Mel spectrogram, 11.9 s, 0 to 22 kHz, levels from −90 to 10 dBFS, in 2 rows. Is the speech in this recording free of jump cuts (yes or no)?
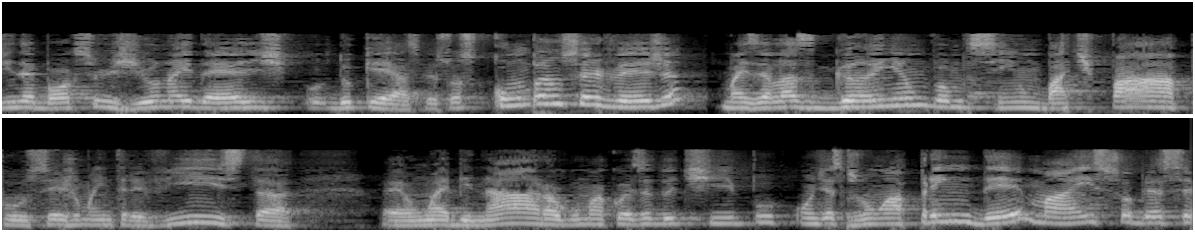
no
